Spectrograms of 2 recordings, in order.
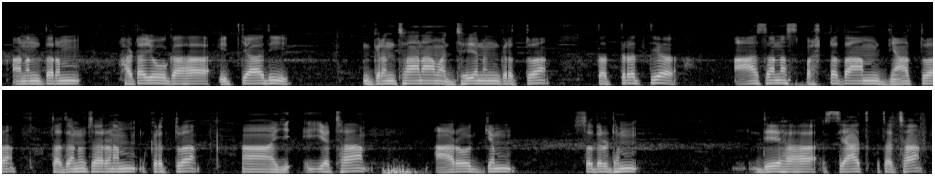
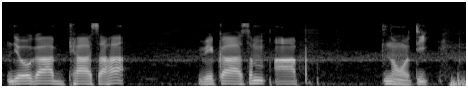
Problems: constant background noise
